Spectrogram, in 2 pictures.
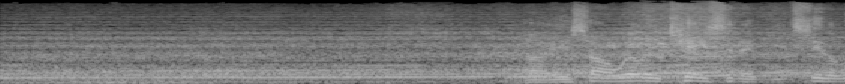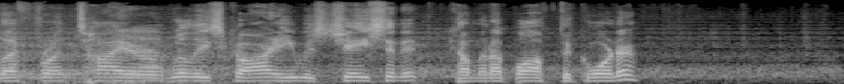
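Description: A race car engine roars up close, revving up and down as gears shift.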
